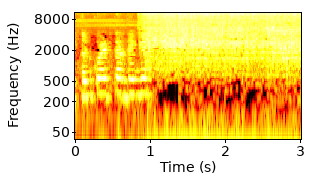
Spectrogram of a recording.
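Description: Meat sizzles loudly in hot oil.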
